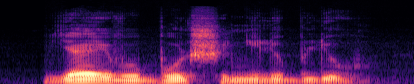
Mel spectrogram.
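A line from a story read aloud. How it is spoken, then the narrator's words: Whisper. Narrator (Russian): прошептала Феня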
